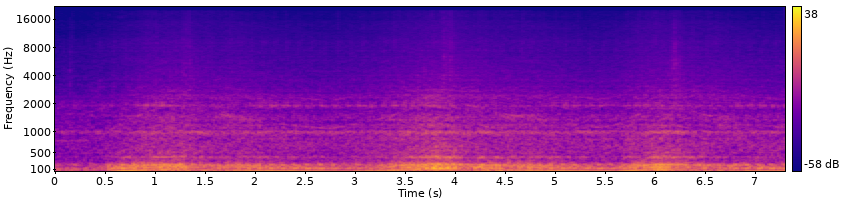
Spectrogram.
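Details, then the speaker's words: 2020 Ford Mustang GT PP1 with 10R80 automatic at 800 miles, warm after cold start; whine rises and falls with throttle, absent when cold, present since new, alternator-like but not; Ford says normal transmission whine. "And I'm going to gas the car up and down the throttle, and you can hear the whining noise going up and down. It sounds a lot like a alternator that's going out, but I assure you, it is not."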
